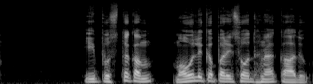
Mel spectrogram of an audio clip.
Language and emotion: Telugu, neutral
